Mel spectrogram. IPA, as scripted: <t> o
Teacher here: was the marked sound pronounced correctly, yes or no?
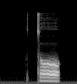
yes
